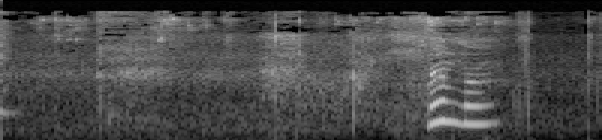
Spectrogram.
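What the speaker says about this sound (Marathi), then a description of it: "पिल्लू" A puppy gives a sharp rising whimper and yip near the end, loud and close, after a stretch of quiet rustling.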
